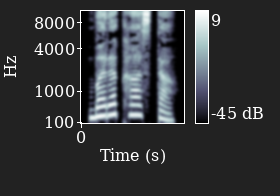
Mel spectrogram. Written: ಭರಕಾಸ್ತು

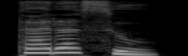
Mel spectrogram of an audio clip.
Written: ತರಾಸು

